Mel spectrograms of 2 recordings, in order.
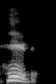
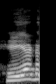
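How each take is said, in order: First: The word is said as one syllable. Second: The word is split into two syllables. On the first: The speaker calls it right. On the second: The speaker calls it wrong.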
